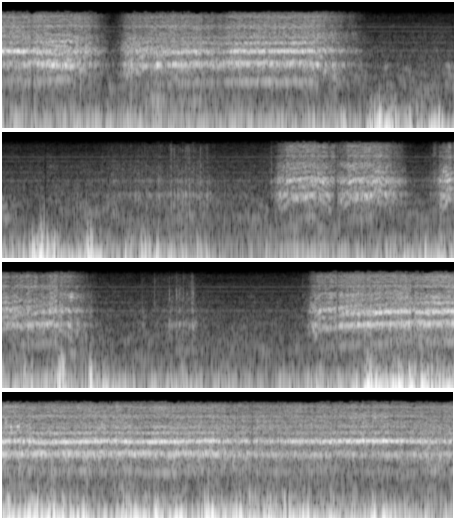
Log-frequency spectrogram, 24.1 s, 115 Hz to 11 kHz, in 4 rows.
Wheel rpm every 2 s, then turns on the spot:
110, 150, 20, 0, 20, 60, 60, 10, 130, 160, 160, 160.
0-2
